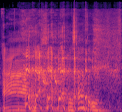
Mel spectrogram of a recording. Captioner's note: laughs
